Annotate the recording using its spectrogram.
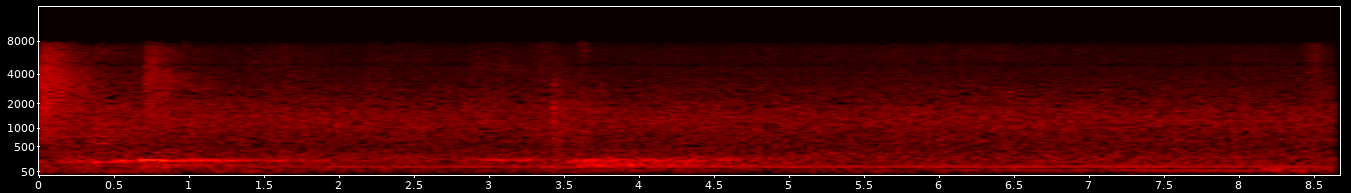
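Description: Steady low hum of room noise, with brief faint voice sounds about a second in and again between three and four seconds.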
